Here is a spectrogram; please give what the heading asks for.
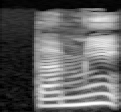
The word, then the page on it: tami: apatani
